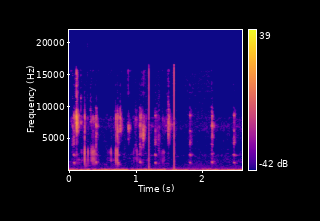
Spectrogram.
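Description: Close, wet chewing of food while eating, with irregular crunchy bites and clicking mouth sounds over a low hum of background noise, with no talk.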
